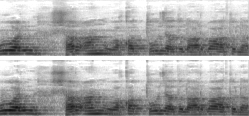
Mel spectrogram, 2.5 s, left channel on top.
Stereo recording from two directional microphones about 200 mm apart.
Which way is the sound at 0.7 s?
45° right (ahead or behind).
